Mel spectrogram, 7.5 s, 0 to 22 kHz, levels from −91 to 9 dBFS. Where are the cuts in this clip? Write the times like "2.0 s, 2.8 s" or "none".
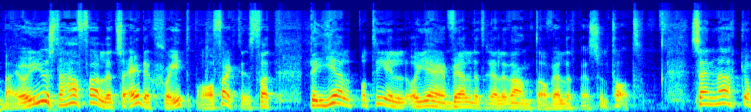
3.0 s, 4.5 s, 5.8 s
